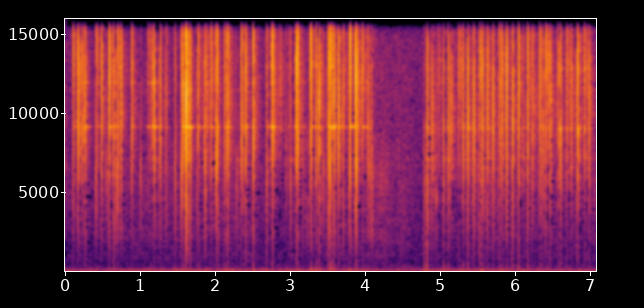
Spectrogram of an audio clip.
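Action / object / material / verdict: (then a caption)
tap / glass perfume bottle / glass / none. Fingernails tap rapidly on a glass perfume bottle, making dense bursts of sharp, bright clicks with almost no ring. The tapping pauses briefly just after the four-second mark, then resumes at the same quick pace over a low, steady hum.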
